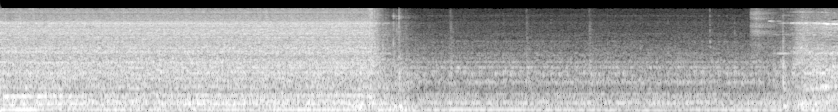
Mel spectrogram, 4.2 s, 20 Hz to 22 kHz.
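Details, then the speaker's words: Grizzly G0704 CNC conversion spindle on a Hitachi WJ200 VFD: on start a brief thin rising squeak with a small 5 Hz blip as the drive ramps up, then it catches and takes off; intermittent, cause unknown. "you can hear it it's a like a just when it starts it sort of does a little squeak and E and then catches and takes off see if we can catch it"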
